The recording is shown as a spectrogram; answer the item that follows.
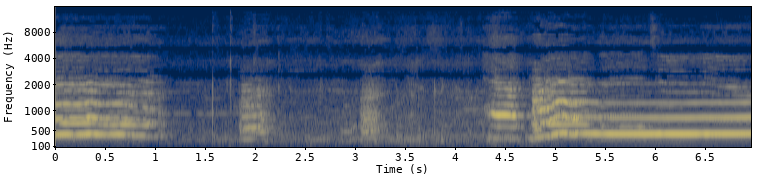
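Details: A white Labrador Retriever gives long, steady, mournful howls, joining in as people sing Happy Birthday.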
